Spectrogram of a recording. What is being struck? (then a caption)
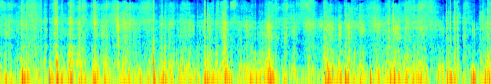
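Bead-foam roller, expanded polystyrene. Fingertips and nails scratch and crinkle the surface of a large purple bead-foam styrofoam roller, a solid cylinder held diagonally against the head. The result is a steady, dense crackling and scratching with many short, sharp ticks over a heavy low rumble, fluctuating in intensity without pause.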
